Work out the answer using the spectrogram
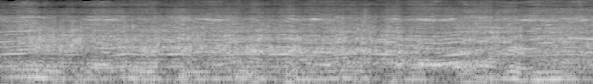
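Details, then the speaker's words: Nitro RC helicopter in flight as the fuel tank gets low and the fuel foams while the helicopter is shaken around: a high screaming note holds a steady pitch, then starts to thin out as the tune fades. Lean running from fuel foaming. "Now about the time is when you can get confused and go, well, what happened? The tune just kind of sort of went away. Yeah, the tank's getting low, right?"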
